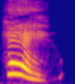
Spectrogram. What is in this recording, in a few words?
"hey", voice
